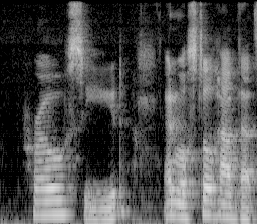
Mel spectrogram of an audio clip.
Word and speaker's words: proceed: And in this case, the O actually says the O diphthong in American English. So we're going to be long on proceed, and we'll still have that same clear vowel in the second syllable.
